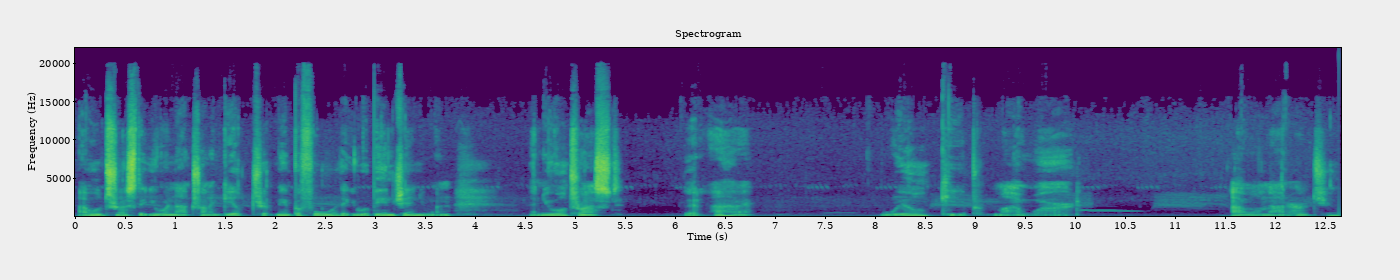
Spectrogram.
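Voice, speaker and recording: A man playing a gruff, gentlemanly cowboy monster hunter in an intimate audio roleplay, with an American Western accent, a gravelly, husky voice and a slow, courteous drawl. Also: low voice, exaggerated voice. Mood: earnest, gentle. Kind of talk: intimate one-sided audio roleplay acting.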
